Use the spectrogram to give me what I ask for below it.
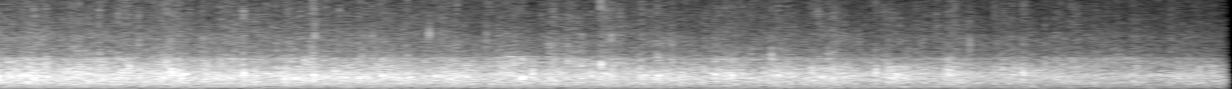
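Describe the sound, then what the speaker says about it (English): Sustained applause from a concert audience for a freshman school band, a dense, even wash of many hands clapping at a moderate distance that continues throughout and fades slightly toward the end. "One more round of applause"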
